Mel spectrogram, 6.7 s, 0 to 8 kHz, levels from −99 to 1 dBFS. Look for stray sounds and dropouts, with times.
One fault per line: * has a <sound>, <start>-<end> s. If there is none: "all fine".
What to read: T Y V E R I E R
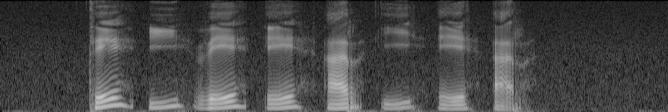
all fine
